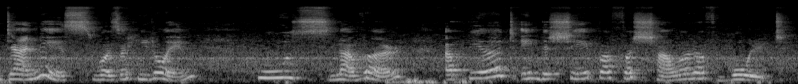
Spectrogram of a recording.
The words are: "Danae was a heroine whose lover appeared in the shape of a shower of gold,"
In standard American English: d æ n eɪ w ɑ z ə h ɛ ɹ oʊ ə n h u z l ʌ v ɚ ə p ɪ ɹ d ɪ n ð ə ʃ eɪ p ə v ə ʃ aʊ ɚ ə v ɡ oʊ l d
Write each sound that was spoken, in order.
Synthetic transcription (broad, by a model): d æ n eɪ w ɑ z ə h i ɹ oʊ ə n h u z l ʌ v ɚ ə p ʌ ɹ d ɪ n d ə ʃ eɪ p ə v ə ʃ aʊ ɚ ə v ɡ oʊ l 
